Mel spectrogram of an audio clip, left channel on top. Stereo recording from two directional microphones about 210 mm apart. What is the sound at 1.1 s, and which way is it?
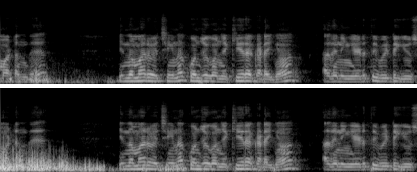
Speech, centre (ahead or behind).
